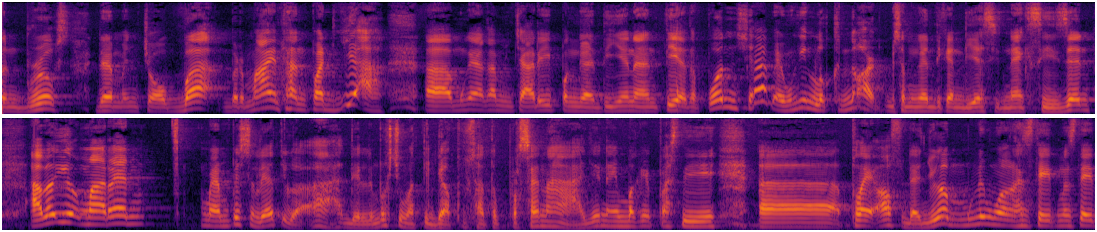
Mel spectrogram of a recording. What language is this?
Indonesian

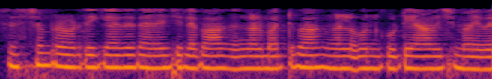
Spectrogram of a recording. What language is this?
Malayalam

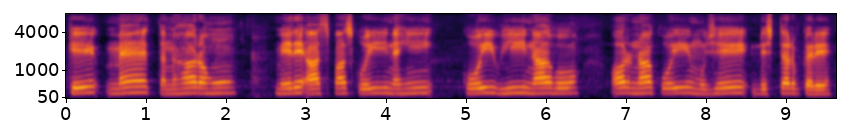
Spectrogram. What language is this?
Urdu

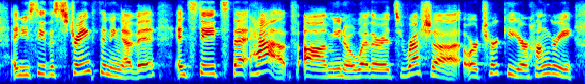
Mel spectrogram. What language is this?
English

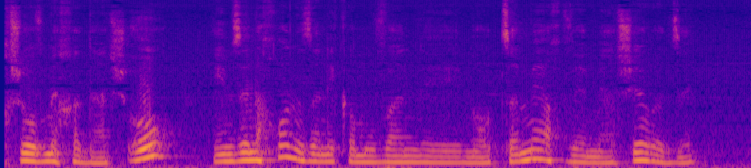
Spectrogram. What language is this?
Hebrew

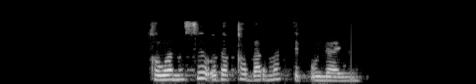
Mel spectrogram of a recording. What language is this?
Bashkir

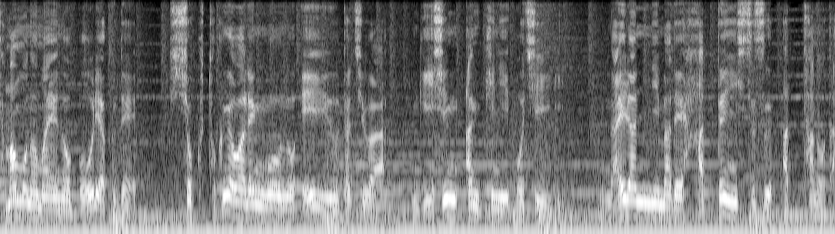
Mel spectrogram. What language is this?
Japanese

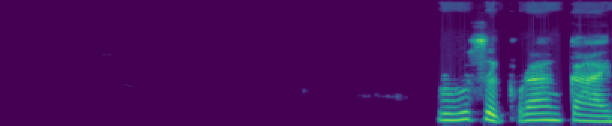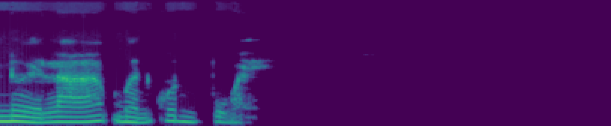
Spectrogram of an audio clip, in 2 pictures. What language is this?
Thai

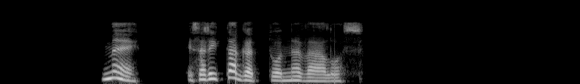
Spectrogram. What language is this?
Latvian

